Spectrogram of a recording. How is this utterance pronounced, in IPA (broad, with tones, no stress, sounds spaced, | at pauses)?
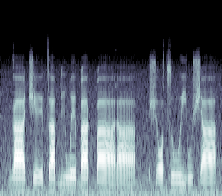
ɡ aː˦ t͡ʃ eː˨ t a˦ ɓ i˦ w e˦ ɓ a˦ k͡p aː˦˨ ɾ a˦˨ | ʃ ɔ˨˦ t͡s uː˦ j u˨ ʃ a˦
